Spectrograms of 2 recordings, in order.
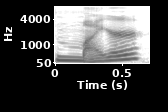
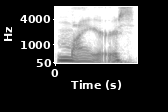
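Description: First: The name ends without an s sound. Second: The name ends with an added s sound. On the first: The speaker calls it right. "It's actually just Meijer" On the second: The speaker calls it wrong. "the entirety of the state of Michigan calls it Meijer's, even though there's no S in the name"

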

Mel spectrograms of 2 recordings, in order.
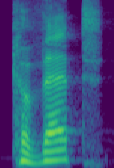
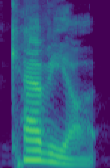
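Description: First: It is said as cavette instead. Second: It is said as the standard word caveat. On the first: The speaker calls it wrong. "neither of them could pronounce the name ... would call it" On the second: The speaker calls it right. "the name, which is Caveat"

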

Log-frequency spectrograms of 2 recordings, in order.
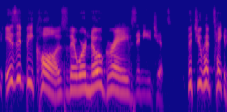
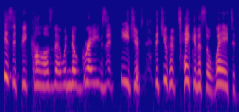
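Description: First: It is read in his plain voice. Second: It is read in a dramatic Scarlett O'Hara voice.

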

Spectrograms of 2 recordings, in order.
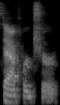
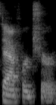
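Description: First: The name is said the way locals say it. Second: The name is said the way locals say it.

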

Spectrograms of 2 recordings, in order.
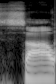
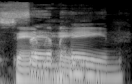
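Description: First: The word is said the Irish way. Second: The word is read out as it is spelled. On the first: The speaker calls it right. "they corrected it to Samhain" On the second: The speaker calls it wrong. "they mispronounced Samhain again"

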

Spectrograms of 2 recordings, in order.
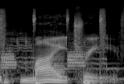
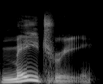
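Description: First: The first syllable sounds like 'my'. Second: The first syllable sounds like 'may'. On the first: It sounds like a slang word for marijuana. "I see the AI and I go I in that" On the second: It is short for matriarch. "as in short for a matriarch"

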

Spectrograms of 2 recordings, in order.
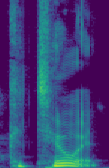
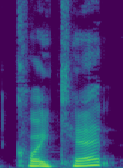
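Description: First: The name ends with a 'tuit' sound. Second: The name ends with a 'ket' sound. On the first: The speaker calls it right. "It's Katuit" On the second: The speaker calls it wrong. "that's bad. Not even close"

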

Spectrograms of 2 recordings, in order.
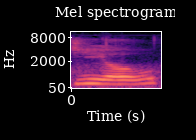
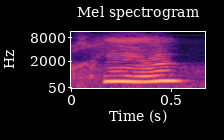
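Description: First: The first sound is a hard g sound. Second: The first sound is a throaty, raspy sound. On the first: The speaker calls it wrong. "not Gil" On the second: The speaker calls it right. "you know the sound of the so Mateo Gil"

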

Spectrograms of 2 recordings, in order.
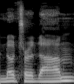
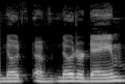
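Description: First: The name is pronounced with a French sound. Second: The name is pronounced with an American English sound.

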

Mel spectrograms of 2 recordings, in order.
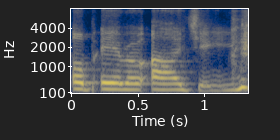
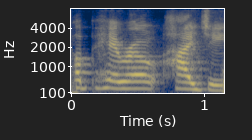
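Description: First: Every initial h sound is dropped, Yorkshire-style. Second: Every initial h sound is clearly pronounced.

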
